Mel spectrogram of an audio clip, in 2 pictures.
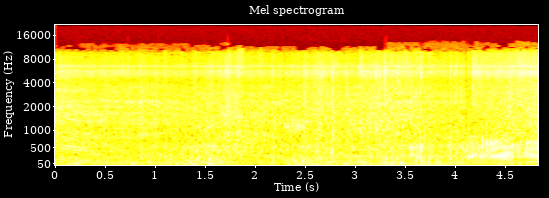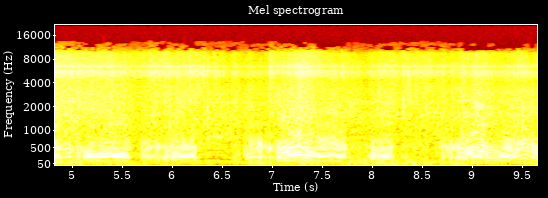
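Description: KTM enduro motorcycle engine heard from an onboard camera, revving up and down in repeated bursts as the throttle is worked, with short drops off the throttle between them.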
